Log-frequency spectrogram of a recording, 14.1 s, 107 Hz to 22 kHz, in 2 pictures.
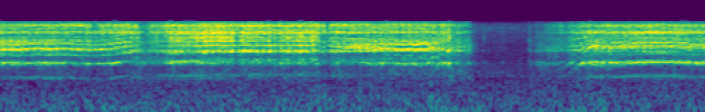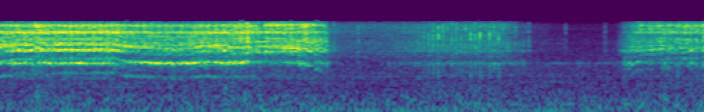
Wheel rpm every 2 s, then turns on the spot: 150, 160, 70, 150, 140, 30, 50.
10-12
